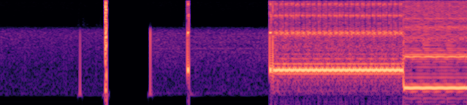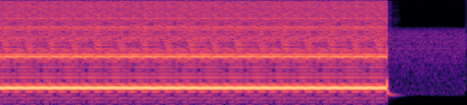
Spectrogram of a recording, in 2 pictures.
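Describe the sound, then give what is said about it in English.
Radio dispatch alert tones paging an air medical crew in Susquehanna County, Pennsylvania: four short clicks, then a loud steady tone for about a second, followed by a lower tone held for about three seconds. “stand by for tones.”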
